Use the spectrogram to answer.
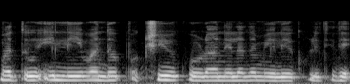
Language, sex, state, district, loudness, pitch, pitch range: Kannada, female, Karnataka, Chamarajanagar, -14 LUFS, 190 Hz, 180-195 Hz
